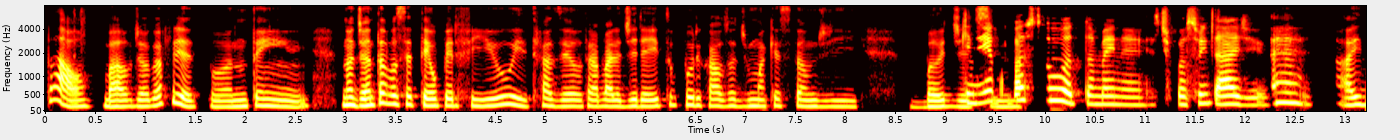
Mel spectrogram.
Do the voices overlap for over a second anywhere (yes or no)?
no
